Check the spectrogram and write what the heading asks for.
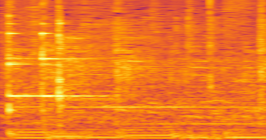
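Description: Glass clinking as wine is poured: the wine bottle's neck taps the rim of a glass wine glass twice, about half a second apart, each clink ringing briefly. Background music with a steady low beat plays underneath.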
